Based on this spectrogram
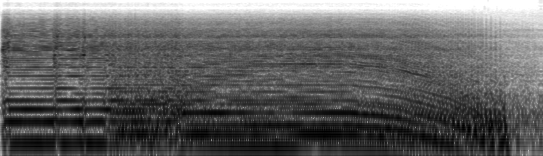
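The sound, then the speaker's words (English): A heavily distorted electric guitar, played through a Helix amp-modeling processor emulating an Orange amplifier, plays a sustained chord that bends and dives downward in pitch using an expression pedal, loud, ending with a brief fade after about five seconds. “So that's all done with amp modeling rather than distortion.”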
